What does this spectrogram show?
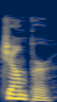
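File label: "jumper", American English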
